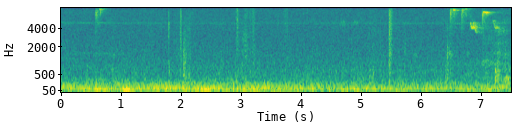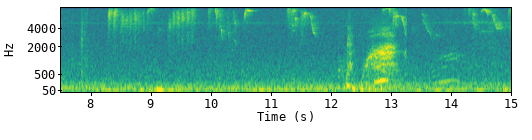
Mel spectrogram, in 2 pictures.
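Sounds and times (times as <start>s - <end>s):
low steady rumble: 0.0s - 15.0s
birds chirping: 4.4s - 5.4s, 6.4s - 15.0s.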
